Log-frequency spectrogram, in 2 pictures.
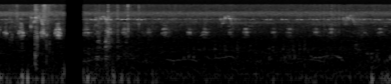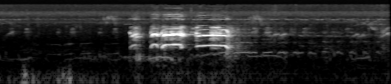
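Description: A rooster crowing once, a single multi-part cock-a-doodle-doo lasting under two seconds about eight seconds in. Faint bird chirps come before it.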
